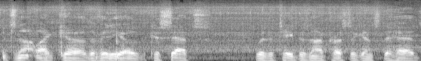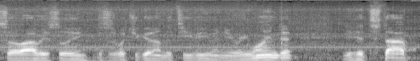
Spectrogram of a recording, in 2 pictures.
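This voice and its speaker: A man's voice: sits low, steady tone, normal speed, very noisy. A man casually demonstrating old equipment, thinking aloud in a tentative, unscripted way as he goes. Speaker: demonstrator of vintage video equipment.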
